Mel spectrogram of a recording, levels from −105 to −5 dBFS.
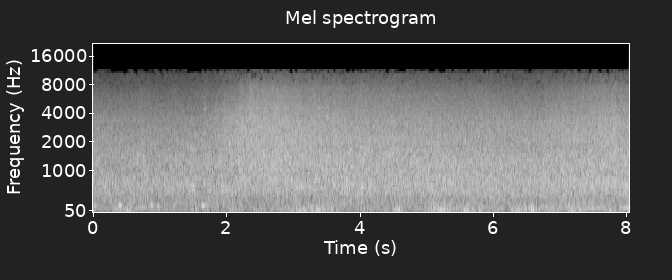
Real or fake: real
